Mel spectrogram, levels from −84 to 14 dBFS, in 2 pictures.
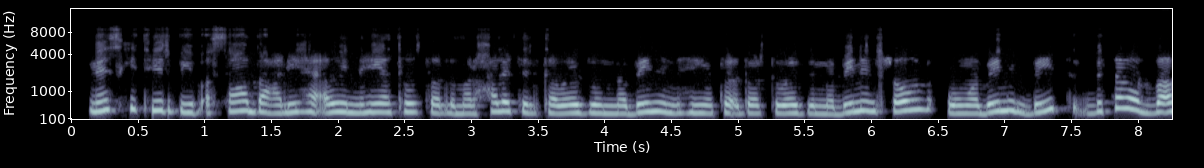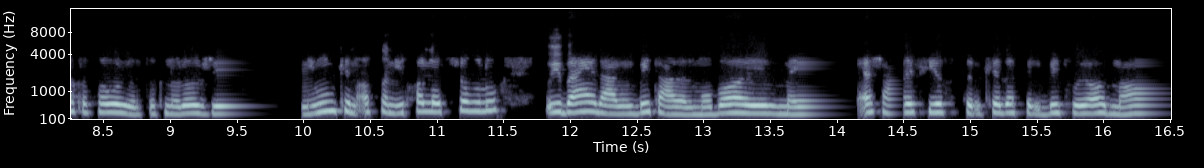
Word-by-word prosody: ناس 305 +3 +1
كتير 315 -3 -1
بيبقى 250 -2 -3
صعب 280 +1 -1
عليها 255 +2 -1
أوي 255 +2 +2
إن 245 -2 0
هي 260 +1 +1
توصَل 260 -3 -2
لمرحلة 225 +6 0
التوازن 235 -1 +1
ما 220 - -2
بين 260 +5 +2
إن 240 -3 -1
هي 235 -1 -3
تقدَر 225 0 -2
توازن 225 -1 0
ما 210 - -3
بين 265 +8 +1
الشغل 295 +4 +2
وما 230 -1 +1
بين 265 +6 +3
البيت، 270 +6 -1
بسبب 275 +1 +1
بقى 260 +1 +4
تطوّر 250 -2 +3
التكنولوجيا، 215 +1 0 0.5
ويمكن 270 +4 0
أصلًا 250 -1 -4
يخلَّص 265 +2 +1
شغلُه 290 +1 -1 0.4
ويبقى 260 -1 +3
قاعد 275 0 +2
على 215 -2 +1
البيت 255 +5 -1
على 205 0 +1
الموبايل، 225 +2 +3
ما 205 - -1
يبقاش 205 +5 -4
عارف 250 +2 -2
يفصِل 250 -2 0
كده 245 0 +1
في 225 - -2
البيت 240 +3 -3
ويقعد 225 +1 +3
مع. 225 +2 -4
245 Hz, 165 wpm, -18 LUFS, 225-265 Hz, 0.5 s, بقى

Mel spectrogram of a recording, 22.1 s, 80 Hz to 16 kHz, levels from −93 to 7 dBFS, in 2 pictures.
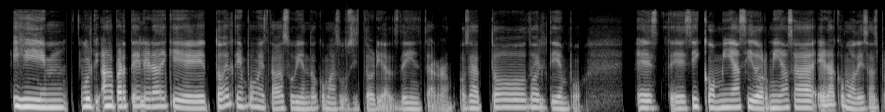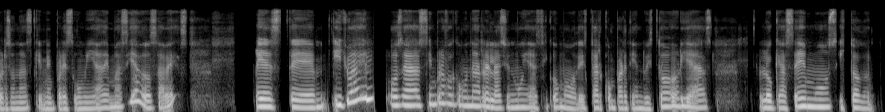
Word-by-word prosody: Y 210 -3 +7 0.4
ulti 215 -4 +4
ah, 230 +1 +6
aparte, 225 0 +2
él - - +1
era 215 +1 +1
de 220 0 0
que 175 -5 +2
todo 205 - 0
el 260 - 0
tiempo 225 -2 -2
me 200 -2 -1
estaba 175 -2 -3
subiendo 165 -1 -3
como 165 - -4
a 155 - -5
sus 155 - -9
historias 160 +1 -5
de 155 - -2
Instagram, 150 - -6
o - - -6
sea, 175 -1 -1
todo 195 0 0
el 190 -1 -4
tiempo. 165 -2 -3 0.7
Este, 180 -2 -1
si 210 +5 0
comía, 190 +2 +1
si 205 -2 -1
dormía, 180 +2 +1
o 195 - -2
sea, 185 -1 +1
era 130 +1 +1
como 170 +1 -1
de 155 - -1
esas 100 - -5
personas 160 - -4
que - - -7
me 160 -1 -2
presumía 160 +1 -3
demasiado, 190 -2 0
¿sabes? 180 - -4 0.8
Este, 200 -3 +3 0.2
y 255 - +3
yo 330 - +2
a 340 - +5
él, 420 +2 +6
o 250 -1 +1
sea, 245 -1 +3
siempre 275 +4 -2
fue 280 -2 -3
como 250 - -2
una 235 -1 +2
relación 190 -4 0
muy 195 0 -1
así 170 +4 -6
como 185 -6 -2
de - - -4
estar 180 +2 -4
compartiendo 170 -3 -4
historias, 215 +2 0 0.6
lo 185 -4 +2
que 180 +1 -4
hacemos 210 +3 +2
y 190 - -5
todo, 180 -3 -3
190 Hz, 180 wpm, -20 LUFS, 170-215 Hz, 0.8 s, Y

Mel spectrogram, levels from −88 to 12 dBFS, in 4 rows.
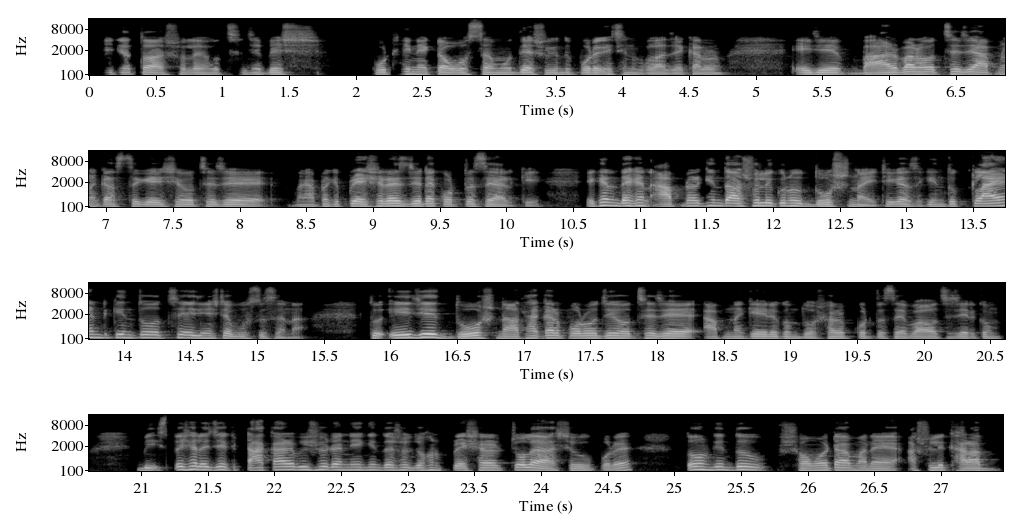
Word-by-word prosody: এইটা 130 0 -5
তো - - +1
আসলে 120 0 -6
হচ্ছে 120 +1 -9
যে - - -2
বেশ 125 -1 0 0.6
কঠিন 140 +2 -2
একটা 140 - +2
অবস্থার 125 +2 0
মধ্যেই 130 +1 +2
আসলে 125 +1 -4
কিন্তু 125 -2 -5
পড়ে 125 0 +3
গেছেন 120 +1 -4
বলা 110 0 -1
যায়। 105 0 -5
কারণ, 110 +1 -2 0.7
এই - - +4
যে 130 - +5 0.3
বারবার 130 +6 +4
হচ্ছে 145 +1 -1
যে - - +3
আপনার 140 +1 -5
কাছ 135 -2 0
থেকে 140 -2 0
এসে 125 +3 -4
হচ্ছে 130 +1 -3
যে 135 - +3 0.4
মানে 115 +1 -7
আপনাকে 145 +2 -3
প্রেশারাইজ 155 +2 +6
যেটা 155 0 +4
করতেছে 140 -2 -1
আরকি। 95 -2 -9 0.4
এখানে 200 0 +3
দেখেন 175 +1 +4 0.2
আপনার 170 +6 -1
কিন্তু 180 -1 +2
আসলে 180 +3 +3
কোন 175 - +3 0.2
দোষ 130 -2 +2
নাই। 105 -2 0
ঠিক 135 - -1
আছে? 115 -4 -6
কিন্তু 130 +2 -3
ক্লায়েন্ট 170 +4 +6
কিন্তু 185 -2 -1
হচ্ছে 180 +1 -6
এই - - +1
জিনিসটা 150 -1 -1
বুঝতেছে 120 -3 -7
না। - - -9 0.5
তো - - 0 0.2
এই 185 - +8
যে 210 - +10 0.3
দোষ 155 +4 +5 0.2
না 130 - +2
থাকার 160 +2 +1
পরেও 150 +1 +2
যে - - +3
হচ্ছে 145 +2 -3
যে 145 - +4 0.3
আপনাকে 130 +2 -6
এরকম 130 0 -2
দোষারোপ 115 +3 -3
করতেছে 125 0 -5
বা, 115 - 0
হচ্ছে 115 0 -8
যে - - -4
এরকম 125 +2 -8 0.5
বি 150 - +1
স্পেশালি 185 0 +1
এই - - -8
যে - - +2 0.2
টাকার 180 +4 +2
বিষয়টা 180 0 0
নিয়ে 170 0 -2
কিন্তু 165 -1 -4
আসলে 160 0 -4
যখন 155 +1 -4
প্রেশার 140 +3 0 0.2
চলে 165 -1 +4
আসে 120 +2 -6
উপরে, 110 +5 -4 0.5
তখন 190 0 +2
কিন্তু 185 +1 0 0.4
সময়টা 150 +3 0
মানে 135 -2 -1 0.2
আসলে 145 +5 -2
খারাপ 135 0 +2
140 Hz, 195 wpm, -22 LUFS, 125-160 Hz, 0.7 s, যে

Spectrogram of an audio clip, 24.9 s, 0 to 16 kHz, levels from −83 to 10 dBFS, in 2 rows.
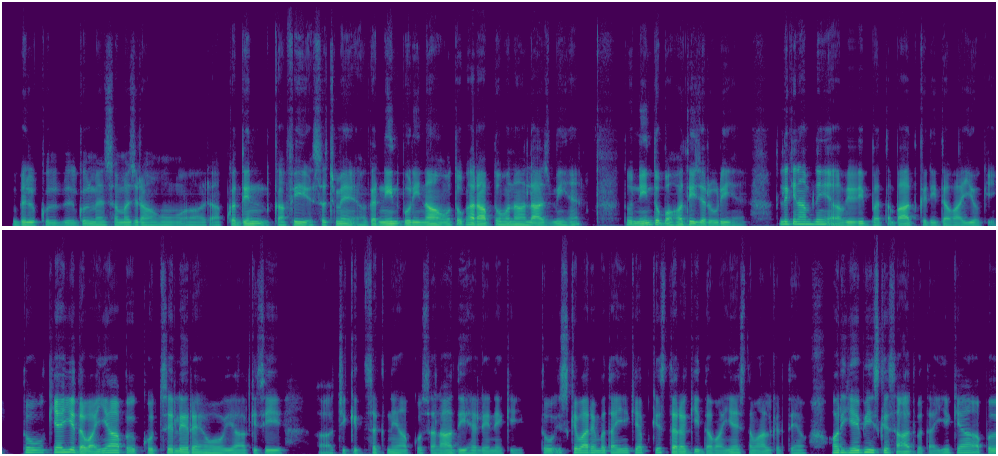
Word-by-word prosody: बिल्कुल, 100 -2 -1
बिल्कुल 95 +1 -4
मैं 105 0 -1
समझ 100 0 -2
रहा 100 -1 0
हूँ 105 +1 -6
और 100 0 -9
आपका 100 +1 -3
दिन 105 0 +2
काफ़ी 105 -1 +1
सच 105 0 -4
में 110 -4 +2
अगर 105 +1 -2
नींद 110 +2 +4
पूरी 100 -1 +3
ना 105 +2 +5
हो 105 0 +3
तो - - +1
ख़राब 115 -3 +6
तो 115 - 0
होना 110 -1 +2
लाज़मी 100 +1 +2
है। 105 - -5 0.6
तो 130 - -1
नींद 120 +5 +3
तो 140 - +5
बहुत 110 0 0
ही 115 - +7
ज़रूरी 100 +1 +1
है। 95 +1 -12 0.4
लेकिन 170 0 +3
आपने 165 -1 +2
अभी-अभी 105 +4 +1
बत 95 - -3
बात 100 +1 +4
करी 95 0 -4
दवाइयों 95 +1 -2
की - - -12 0.2
तो 155 -1 0
क्या 165 0 +7
ये 165 +1 +6
दवाइयाँ 115 +6 +4
आप 145 - -14 0.3
ख़ुद 100 - -3
से 125 - +3
ले 125 -1 +3
रहे 115 -2 +1
हो 105 -1 -3
या 105 0 -3
किसी 100 0 -2 0.5
अ, - - -8
चिकित्सक - - -5
ने 105 0 -2
आपको 100 0 -6
सलाह 95 +1 0
दी 100 0 -1
है 100 0 -4
लेने 95 -1 -5
की? 100 +2 -14 0.2
तो 130 0 -2
इसके 130 +1 -3
बारे 135 0 +4
में 130 - -2
बताइये 125 +1 -1
कि 135 0 -4
आप 130 - -3
किस 140 +1 -5
तरह 110 -1 +4
की 110 0 -4
दवाइयाँ 95 +4 -2
इस्तेमाल 100 -3 -4
करते 100 0 -11
हैं? 100 0 -8 0.4
और 145 0 +4
ये 145 0 +3
भी 165 +2 +3
इसके 150 -2 0
साथ 110 -3 0
बताइए 90 +6 -7
क्या 140 0 -1
आप - - -3
105 Hz, 195 wpm, -23 LUFS, 100-120 Hz, 0.6 s, ही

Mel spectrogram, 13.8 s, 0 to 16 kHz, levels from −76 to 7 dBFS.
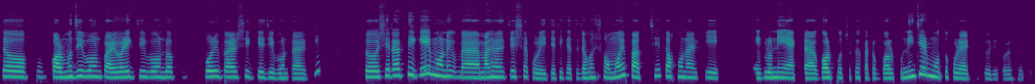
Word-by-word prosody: তো 235 - +3 0.3
প - - -57 0.2
কর্মজীবন, 225 +2 +4
পারিবারিক 210 +1 +4
জীবন 215 -1 -1
বা 215 - +1 0.5
পরিপার্শিক 220 -1 +1
যে 205 - +1
জীবনটা 180 -1 -5
আরকি। 170 - -9 0.6
তো, - - +2 0.2
সেটা 260 0 +4
থেকেই 300 +2 +5
মনে 250 -2 +4
আ 205 -1 0 0.2
মাঝে, 200 +2 +4
মাঝে 215 -1 0
চেষ্টা 225 0 -4
করি 180 -2 -4
যে, 175 - -6
ঠিক 195 - -11
আছে 180 - -19
যখন 200 +2 -2
সময় 205 +6 +2
পাচ্ছি, 220 +3 +1 0.2
তখন 225 0 -1
আরকি, 200 0 -6 0.6
এগুলো 195 +2 -1
নিয়ে 195 -1 +2
একটা 180 +1 -1 0.2
গল্প 200 0 +4
ছোটখাটো 190 -3 -8
গল্প 180 -1 0 0.2
নিজের 290 +6 +3
মত 210 -3 -4
করে, 185 -2 -2
আরকি 165 0 -10
তৈরি 160 -2 -14
করে 155 +1 -14
ফেলি। 150 - -23
210 Hz, 175 wpm, -25 LUFS, 190-225 Hz, 0.6 s, থেকেই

